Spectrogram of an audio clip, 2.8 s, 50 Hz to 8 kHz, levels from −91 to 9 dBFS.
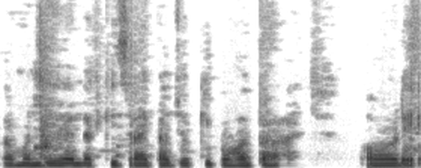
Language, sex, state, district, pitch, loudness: Hindi, male, Bihar, Lakhisarai, 100 Hz, -19 LUFS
